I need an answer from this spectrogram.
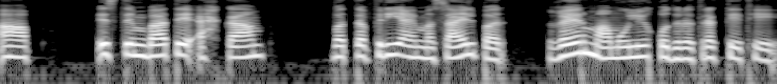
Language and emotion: Urdu, neutral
